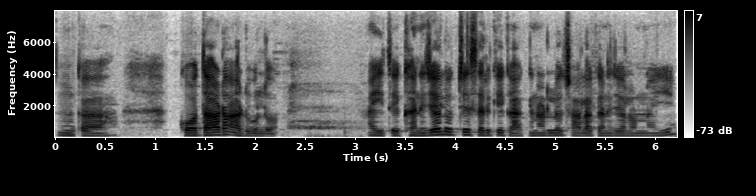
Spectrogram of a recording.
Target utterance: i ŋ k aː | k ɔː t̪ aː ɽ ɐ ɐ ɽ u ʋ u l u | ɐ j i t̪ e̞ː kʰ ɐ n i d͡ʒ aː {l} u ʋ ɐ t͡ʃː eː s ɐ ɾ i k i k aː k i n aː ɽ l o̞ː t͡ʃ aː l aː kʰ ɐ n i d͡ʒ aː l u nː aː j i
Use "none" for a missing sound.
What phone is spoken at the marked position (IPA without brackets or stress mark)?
l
